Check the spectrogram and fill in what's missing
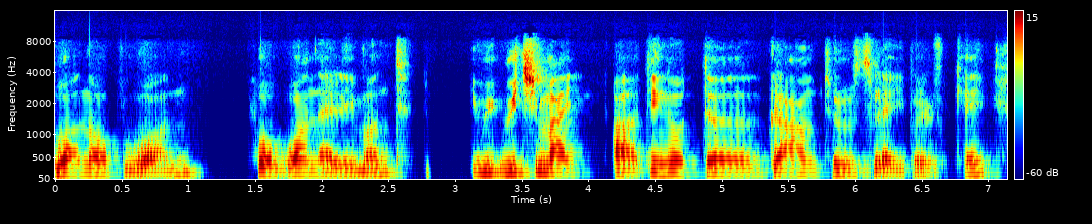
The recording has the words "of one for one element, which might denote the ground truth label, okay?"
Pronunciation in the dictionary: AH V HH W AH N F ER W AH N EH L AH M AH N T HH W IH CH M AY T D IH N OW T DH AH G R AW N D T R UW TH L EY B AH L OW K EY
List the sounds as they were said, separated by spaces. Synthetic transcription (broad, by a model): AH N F W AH N F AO W AH N EH L AH M AH N T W W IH CH M AY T D IH N OW T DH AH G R AW N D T UW S L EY B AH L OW K EY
